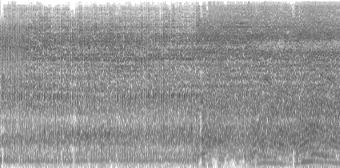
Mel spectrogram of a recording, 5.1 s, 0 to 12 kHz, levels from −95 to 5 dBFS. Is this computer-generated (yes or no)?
no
